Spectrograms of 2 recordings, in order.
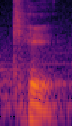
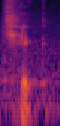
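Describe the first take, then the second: First: The word ends in a vowel sound. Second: The word ends in a k sound. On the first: The speaker calls it right. "That's a traditional old Kelantanese name they call K" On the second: The speaker calls it wrong. "not Kek"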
